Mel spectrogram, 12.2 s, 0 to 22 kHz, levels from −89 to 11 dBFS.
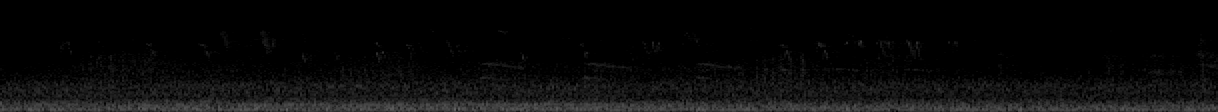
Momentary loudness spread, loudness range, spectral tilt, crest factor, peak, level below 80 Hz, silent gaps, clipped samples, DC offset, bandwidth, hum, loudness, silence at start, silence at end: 3 LU; 2 LU; -6.5 dB/octave; 14 dB; -46 dBFS; -70 dBFS; none; under 0.1%; under 0.1%; 16 kHz; none; -61 LUFS; 0 s; 0 s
